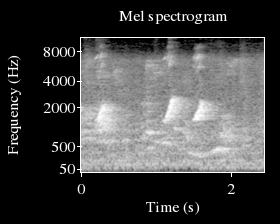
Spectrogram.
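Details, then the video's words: African grey parrot, a talking pet in Pakistan, gives three short bright whistles, each sharply rising, the last two close together, with faint lower murmurs between them. "Parrot talking in urdu | Talking african grey parrot videos"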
